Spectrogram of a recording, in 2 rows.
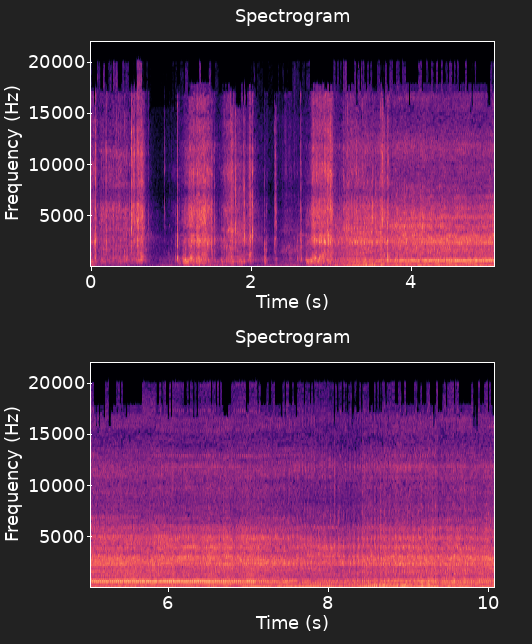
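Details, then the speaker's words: Small outboard during carburettor tuning, mixture screw about 2.5–3 turns out after re-priming fuel: steady buzzy drone that dips briefly and recovers, holding revs somewhat better. "Definitely better. Not much."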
